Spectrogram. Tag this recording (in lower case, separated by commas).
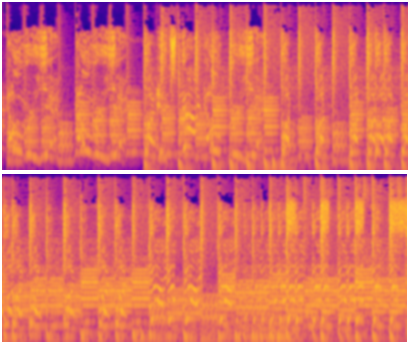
techno, music, electronic music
